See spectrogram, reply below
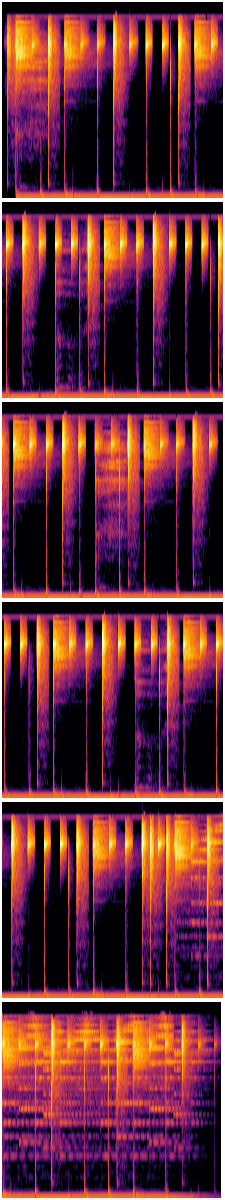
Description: Bass Night

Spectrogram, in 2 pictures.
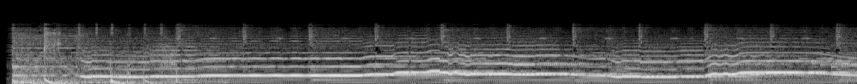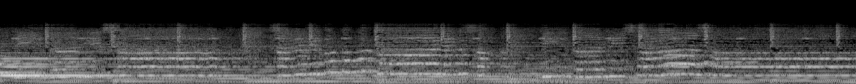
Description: Fluite

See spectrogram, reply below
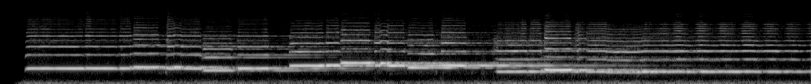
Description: Flute Message

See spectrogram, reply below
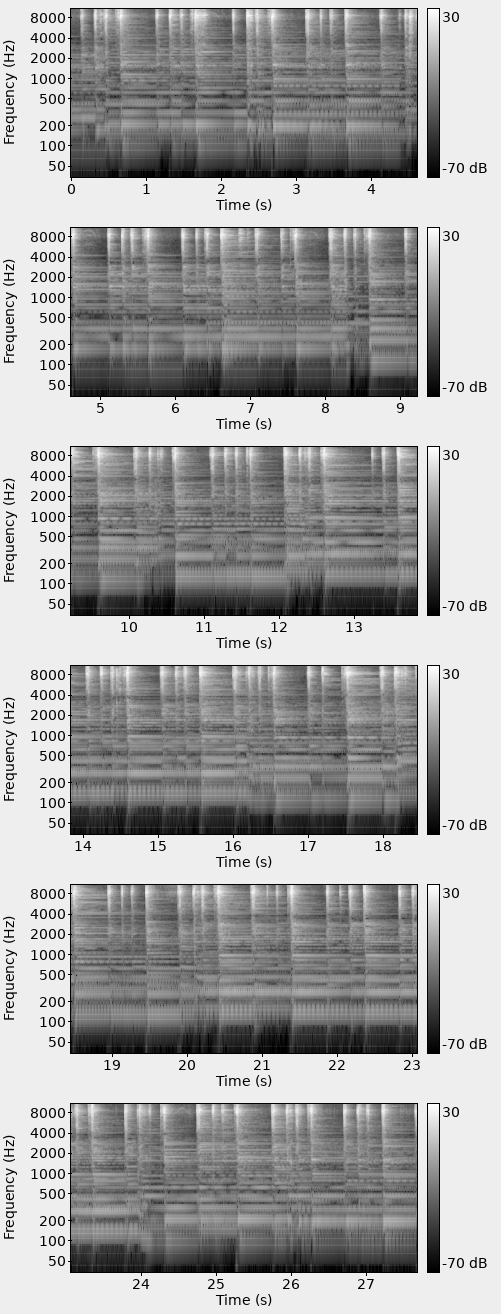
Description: Simple Guitar

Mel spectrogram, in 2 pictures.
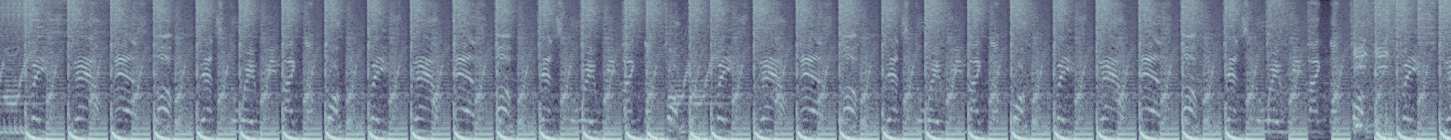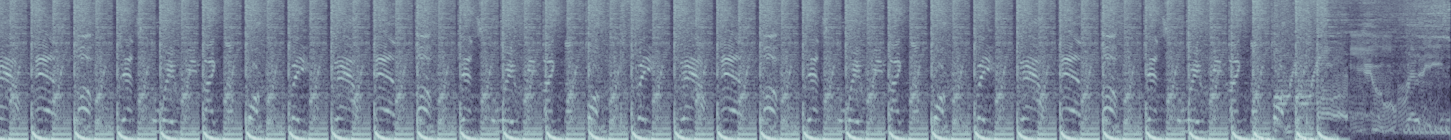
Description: Bangin Techno

